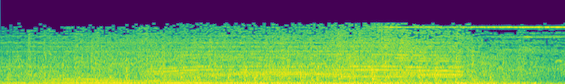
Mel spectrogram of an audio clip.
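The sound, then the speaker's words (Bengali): A train runs over a person who has thrown themself beneath it between two compartments, in snowy conditions. Wheels rumble loudly and steadily on the rails under a sustained, high, tonal squeal, and a thin high whine rises near the end. “ওপর হালকা ভর রেখে দুটো কম্পার্টমেন্টের মাঝখানে ট্রেনের নিচে নিজেকে ছুঁড়ে দেয় অ্যানা।”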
